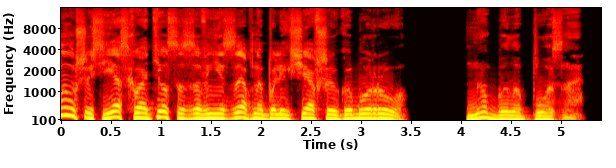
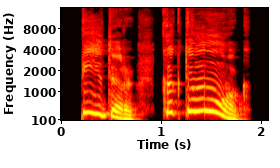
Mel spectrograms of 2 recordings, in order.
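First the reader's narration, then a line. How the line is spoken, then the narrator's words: Indignant girl shouting. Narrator (Russian): Возмущенно крикнула девчонка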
